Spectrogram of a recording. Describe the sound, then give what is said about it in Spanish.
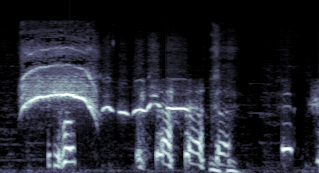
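A person loudly imitates an impatient crowd's whistling, one long shrill whistle held for about two seconds over voiced vocal sounds, followed by a few brief vocal bursts. “Empieza, pasan cinco minutos, diez minutos, y la gente se empieza a chiflar, a desesperar.”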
